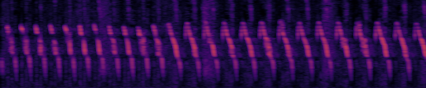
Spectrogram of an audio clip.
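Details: Canary singing: a fast, steady trill of bright downward-sweeping notes, about two per second-fraction, high-pitched and sustained for several seconds with faint background hiss.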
